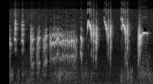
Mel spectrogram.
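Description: An Isabelline shrike gives a harsh, rasping chatter of quick notes, then three or four sharp, high chirps about half a second apart.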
